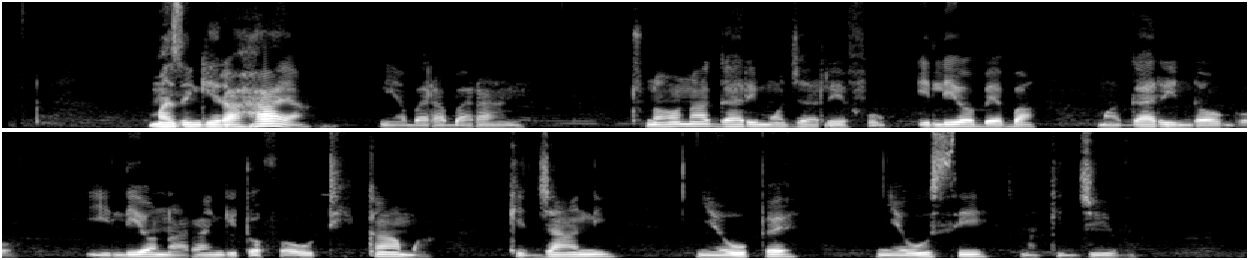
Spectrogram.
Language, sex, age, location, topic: Swahili, female, 50+, Mombasa, finance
